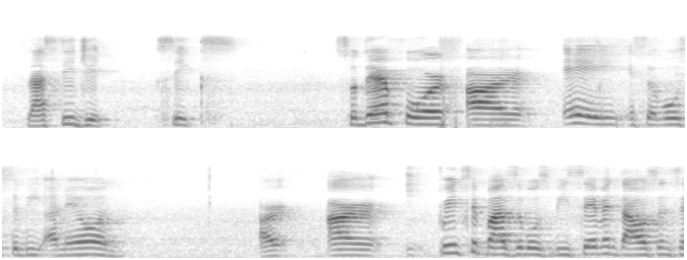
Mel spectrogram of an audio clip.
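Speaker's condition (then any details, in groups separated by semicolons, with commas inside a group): No condition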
